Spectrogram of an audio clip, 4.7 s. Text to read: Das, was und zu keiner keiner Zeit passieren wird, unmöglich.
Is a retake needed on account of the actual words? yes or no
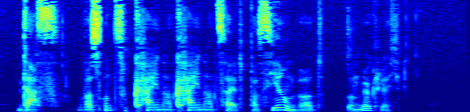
no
